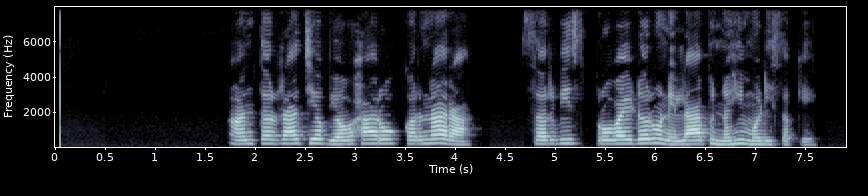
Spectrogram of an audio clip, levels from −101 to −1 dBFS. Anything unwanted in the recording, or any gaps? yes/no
no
